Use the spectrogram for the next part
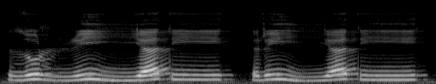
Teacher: پھر را کو یا سے ملانا ہے اور یا پہ ہم آواز ریز کریں گے کیونکہ تشدید ہے، تو ادھر ہم ٹائم دیں گے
